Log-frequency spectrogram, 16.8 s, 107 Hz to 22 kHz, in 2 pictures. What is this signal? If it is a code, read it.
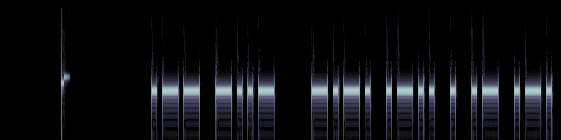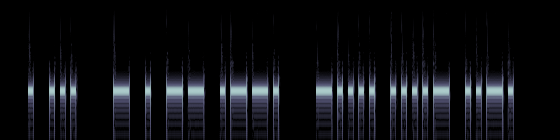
Morse code, heard as a keyed tone, about 15 wpm, 700 Hz. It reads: WX CLEAR ES TEMP 64F
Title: K1USN SST QSO Practice 15wpm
